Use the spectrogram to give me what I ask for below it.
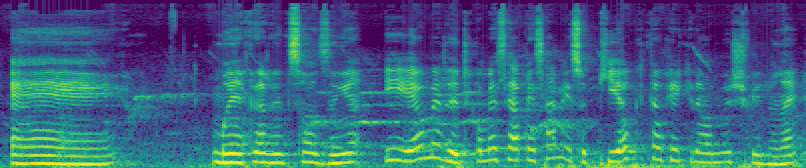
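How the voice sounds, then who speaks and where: A woman's voice: fairly high pitch, fairly quick, background noise. A woman from Pernambuco, confiding in her viewers as a vlogger. She repeats herself often and keeps turning to address her audience directly. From Pernambuco, Brazil. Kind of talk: emotional personal confession to viewers.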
